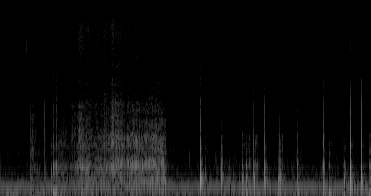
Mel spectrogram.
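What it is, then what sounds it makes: Hardcover paper book. Long white nails scratch across the paper dust jacket of a thick hardcover novel, making a steady, soft rasping scrape for about two and a half seconds. Quick, dry clicks and taps on the cover follow, each dying away almost instantly over a faint low hum.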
